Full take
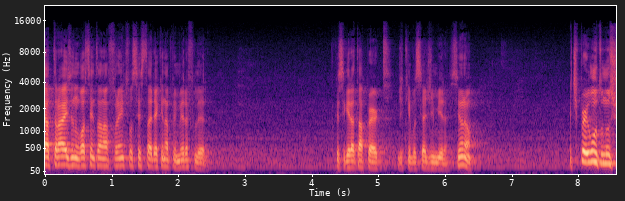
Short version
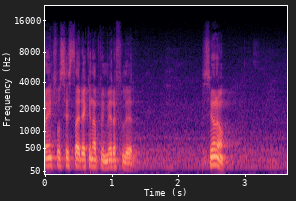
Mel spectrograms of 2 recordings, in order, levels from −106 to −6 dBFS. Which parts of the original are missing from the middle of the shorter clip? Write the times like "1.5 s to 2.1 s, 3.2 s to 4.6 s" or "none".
3.4 s to 6.1 s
